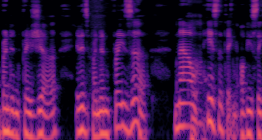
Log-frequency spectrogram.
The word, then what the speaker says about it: Fraser: Brendan Fraser. Yes, implying the last syllable like the TV show.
